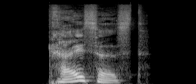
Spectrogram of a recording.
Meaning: second-person singular subjunctive I of kreißen
- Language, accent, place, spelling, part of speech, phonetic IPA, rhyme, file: German, Germany, Berlin, kreißest, verb, [ˈkʁaɪ̯səst], -aɪ̯səst, De-kreißest.ogg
